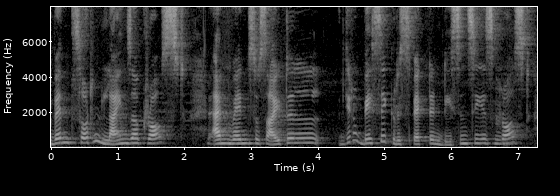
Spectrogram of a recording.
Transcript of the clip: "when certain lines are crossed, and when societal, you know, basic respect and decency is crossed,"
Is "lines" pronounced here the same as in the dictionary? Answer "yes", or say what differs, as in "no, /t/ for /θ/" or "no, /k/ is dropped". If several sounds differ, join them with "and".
yes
